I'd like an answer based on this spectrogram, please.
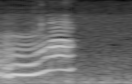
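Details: Kitten giving one short meow that starts mid-pitched, slides upward and ends abruptly after about half a second, followed by quiet room tone.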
